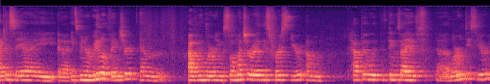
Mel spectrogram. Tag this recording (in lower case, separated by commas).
speech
